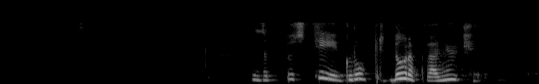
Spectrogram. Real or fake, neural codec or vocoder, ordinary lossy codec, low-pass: fake; codec, 16 kHz, 1 kbps, X-Codec, HuBERT features, trained on general audio; none; 7.2 kHz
